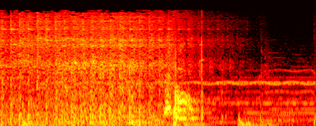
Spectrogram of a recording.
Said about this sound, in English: The sound of what sounded like a drill got closer and closer and closer until...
